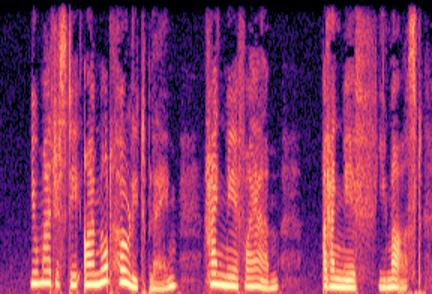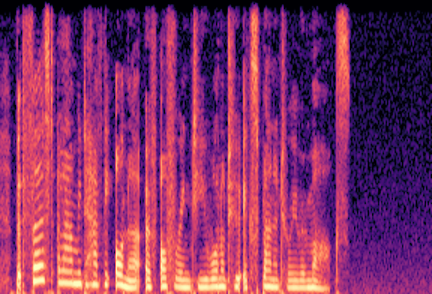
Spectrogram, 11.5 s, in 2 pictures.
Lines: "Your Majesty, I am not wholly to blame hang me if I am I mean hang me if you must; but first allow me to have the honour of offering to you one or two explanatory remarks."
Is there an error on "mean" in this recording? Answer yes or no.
yes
